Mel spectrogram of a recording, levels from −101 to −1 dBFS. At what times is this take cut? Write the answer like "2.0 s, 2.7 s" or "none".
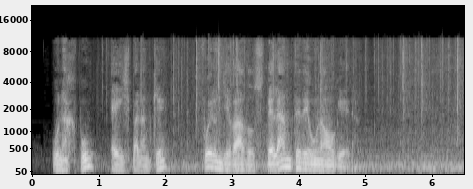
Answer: none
